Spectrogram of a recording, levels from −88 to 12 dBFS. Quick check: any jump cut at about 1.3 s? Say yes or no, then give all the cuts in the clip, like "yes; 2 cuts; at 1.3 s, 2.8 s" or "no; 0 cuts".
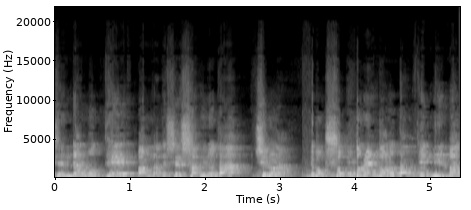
no; 2 cuts; at 2.6 s, 3.2 s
